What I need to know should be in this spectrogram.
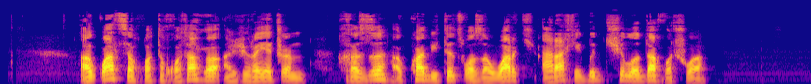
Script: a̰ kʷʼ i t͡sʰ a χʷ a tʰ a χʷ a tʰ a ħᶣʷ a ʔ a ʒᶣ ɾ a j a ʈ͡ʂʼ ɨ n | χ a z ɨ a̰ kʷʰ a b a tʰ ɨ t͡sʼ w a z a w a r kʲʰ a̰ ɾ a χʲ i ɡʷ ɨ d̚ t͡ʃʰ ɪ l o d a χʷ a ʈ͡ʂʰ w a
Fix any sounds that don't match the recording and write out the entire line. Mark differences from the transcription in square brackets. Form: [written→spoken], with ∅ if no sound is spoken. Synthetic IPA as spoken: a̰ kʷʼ [i→a] t͡sʰ a χʷ a tʰ a χʷ a tʰ a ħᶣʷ a ʔ a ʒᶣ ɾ a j a ʈ͡ʂʼ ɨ n | χ a z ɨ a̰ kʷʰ a b [a→i] tʰ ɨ t͡sʼ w a z a w a r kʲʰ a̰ ɾ a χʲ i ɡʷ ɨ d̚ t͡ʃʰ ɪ l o d a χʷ a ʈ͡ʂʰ w a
